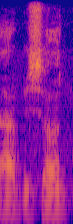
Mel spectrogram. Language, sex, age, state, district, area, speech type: Assamese, male, 60+, Assam, Kamrup Metropolitan, urban, spontaneous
